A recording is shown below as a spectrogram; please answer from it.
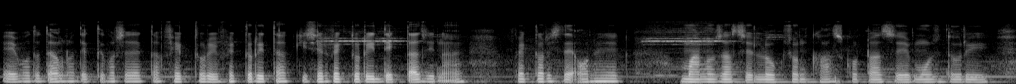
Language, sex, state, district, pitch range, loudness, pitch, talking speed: Bengali, male, Tripura, West Tripura, 115-130 Hz, -21 LUFS, 120 Hz, 125 wpm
